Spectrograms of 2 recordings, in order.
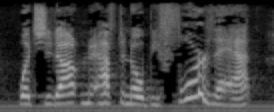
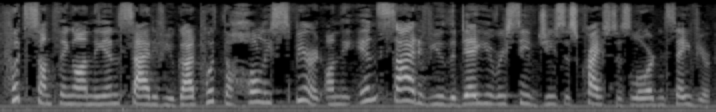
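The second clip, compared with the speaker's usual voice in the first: normal talking voice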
